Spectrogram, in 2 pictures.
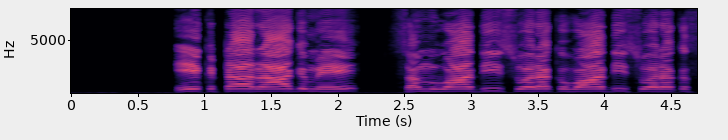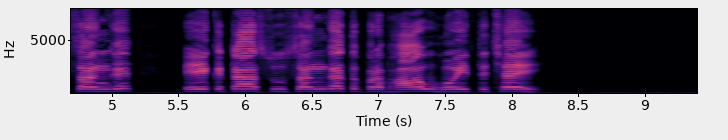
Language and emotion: Maithili, neutral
